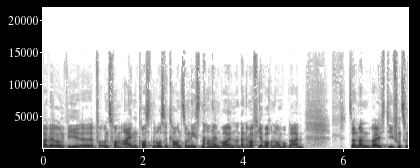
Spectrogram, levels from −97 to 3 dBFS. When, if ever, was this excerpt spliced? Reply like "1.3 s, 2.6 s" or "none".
none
